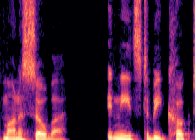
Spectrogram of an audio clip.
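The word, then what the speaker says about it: maniçoba: There is a common dish in northern Brazil called manacoba, pronounced monosoba.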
